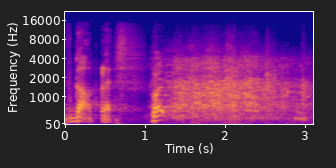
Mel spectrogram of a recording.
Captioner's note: laughter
